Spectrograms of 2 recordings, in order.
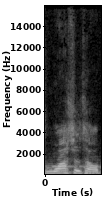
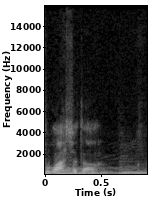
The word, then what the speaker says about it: Ouachita: How would you pronounce it? Ouachita. Ouachita. It's Ouachita Baptist University. Get it right. It's Ouachita, people. It's Ouachita. Ouachita.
